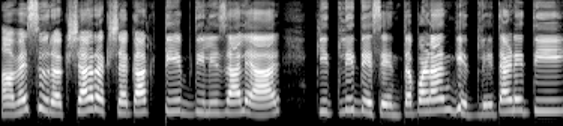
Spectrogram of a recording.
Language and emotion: Goan Konkani, happy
